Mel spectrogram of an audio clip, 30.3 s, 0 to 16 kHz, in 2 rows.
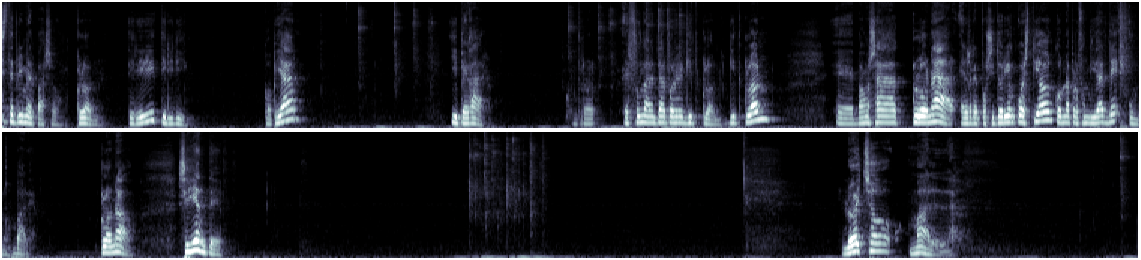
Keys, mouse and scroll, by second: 0.3 click, 1.2-3.2 drag, 2.8 middle click, 2.8-4.2 right drag, 3.4-5.5 drag, 5.5 ctrl+alt+v, 8.1 ctrl+a, 8.4-9.4 typing, 21.1-22.4 typing, 27.8 click, 29.4 click.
